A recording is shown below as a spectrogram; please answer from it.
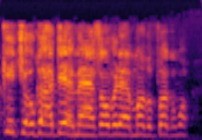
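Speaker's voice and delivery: harsh shouted command at recruits, nothing polite; drill sergeant yell. Retold or imitated. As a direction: bellow it like a military drill sergeant. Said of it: "No, they be like".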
